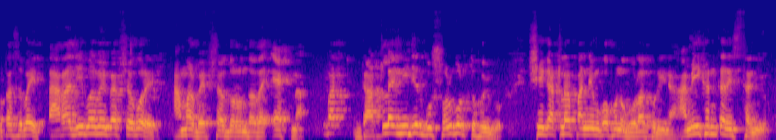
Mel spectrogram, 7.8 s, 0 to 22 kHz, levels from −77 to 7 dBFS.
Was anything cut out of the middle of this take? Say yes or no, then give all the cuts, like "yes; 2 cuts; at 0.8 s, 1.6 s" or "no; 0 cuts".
yes; 1 cut; at 3.4 s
